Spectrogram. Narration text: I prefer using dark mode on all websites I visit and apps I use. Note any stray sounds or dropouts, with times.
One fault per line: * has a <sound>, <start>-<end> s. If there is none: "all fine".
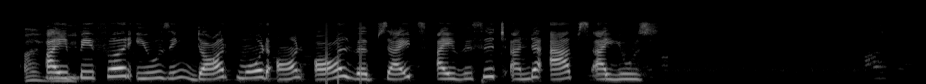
all fine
